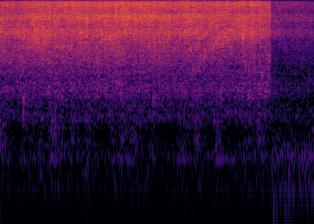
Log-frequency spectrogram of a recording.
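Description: Small onions and medium tomatoes sautéing in a pan for hotel-style tiffin sambar, a steady soft sizzle that holds evenly for a few seconds and dips slightly near the end, with no talking.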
